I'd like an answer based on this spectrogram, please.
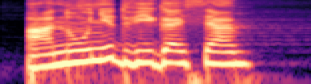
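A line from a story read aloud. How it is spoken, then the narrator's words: Menacing male shout. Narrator (Russian): грозно крикнул мужчина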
